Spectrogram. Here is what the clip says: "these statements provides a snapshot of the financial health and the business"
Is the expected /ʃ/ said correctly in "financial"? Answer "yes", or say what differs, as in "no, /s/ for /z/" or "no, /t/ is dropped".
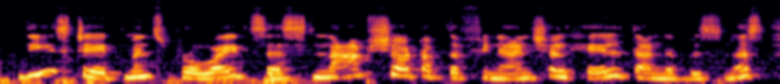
yes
